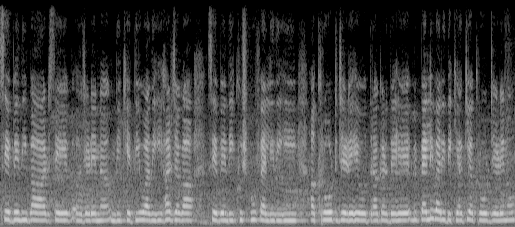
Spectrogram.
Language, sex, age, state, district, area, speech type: Dogri, female, 30-45, Jammu and Kashmir, Jammu, urban, spontaneous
